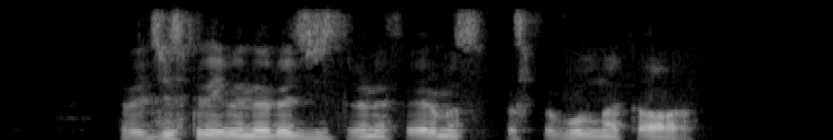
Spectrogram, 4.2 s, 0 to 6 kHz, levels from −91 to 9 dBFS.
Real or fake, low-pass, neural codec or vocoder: fake; 5.4 kHz; vocoder, 24 kHz, 100 mel bands, Vocos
